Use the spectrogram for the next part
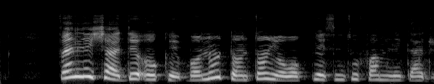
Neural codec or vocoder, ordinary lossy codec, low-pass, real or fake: none; none; 10.8 kHz; real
